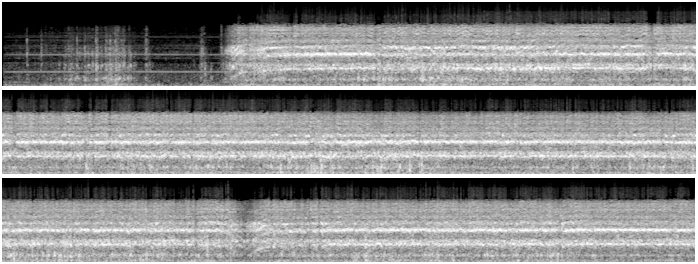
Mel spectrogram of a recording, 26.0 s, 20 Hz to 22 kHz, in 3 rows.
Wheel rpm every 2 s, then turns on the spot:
10, 70, 220, 220, 230, 230, 230, 230, 230, 230, 190, 230, 230.
0-2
